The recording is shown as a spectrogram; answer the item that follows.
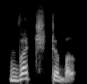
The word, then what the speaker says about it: vegetable: vegetable. Okay, three syllables. English often drops extra vowels for smoother speech. Those dropped unstressed vowels don't completely disappear. They get reduced to a barely there sound.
